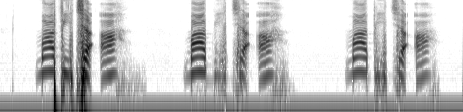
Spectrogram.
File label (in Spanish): calentado, Zapoteco, san miguel albarradas; adjetivos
